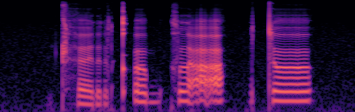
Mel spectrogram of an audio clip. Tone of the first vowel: low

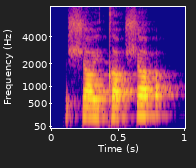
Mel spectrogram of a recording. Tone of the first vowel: low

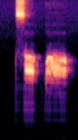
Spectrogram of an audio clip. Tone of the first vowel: low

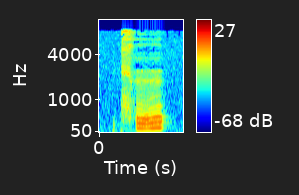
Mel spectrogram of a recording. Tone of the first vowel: rising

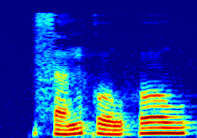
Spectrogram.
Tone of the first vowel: rising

